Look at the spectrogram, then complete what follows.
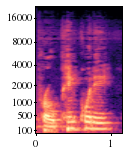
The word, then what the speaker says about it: propinquity: And propinquity, the second of the four syllables is stressed, so the apostrophe goes after the N.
